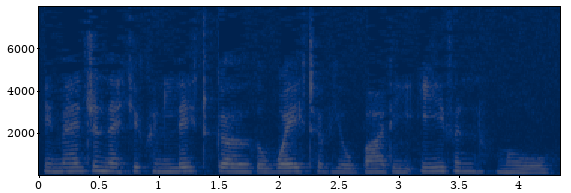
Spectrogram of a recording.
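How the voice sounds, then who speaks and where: A woman leading a guided meditation in a gentle, soothing manner with unhurried pauses. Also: mid-range voice, flat delivery, lo-fi sound.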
